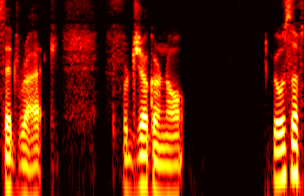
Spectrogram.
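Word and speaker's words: Cyttorak: for Thor's hammer, and the gem of Sidrak, I think it's pronounced Sidrak, for Juggernaut.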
